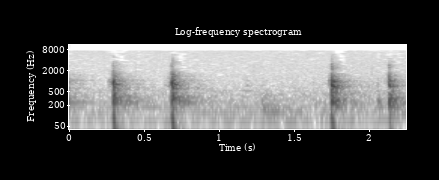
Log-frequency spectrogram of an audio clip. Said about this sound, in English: At the house on the tiny island, a gray-haired man sits in one corner of the kitchen, hammering tacks into a wooden frame.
